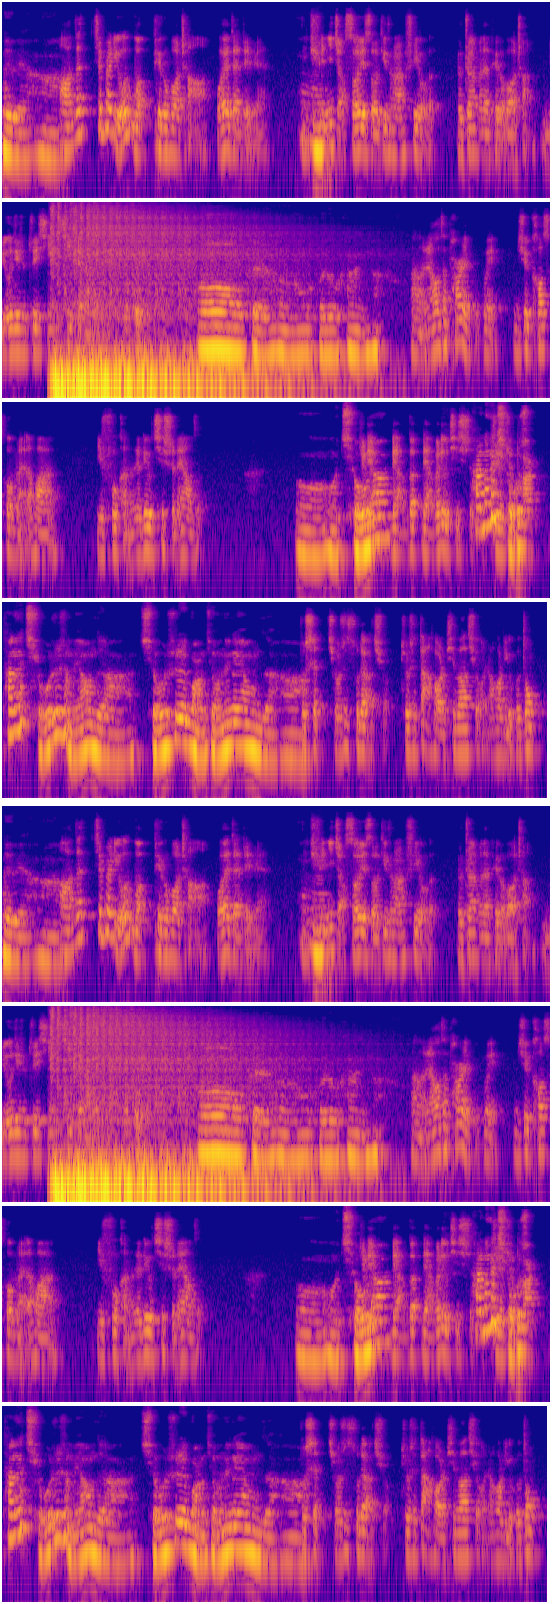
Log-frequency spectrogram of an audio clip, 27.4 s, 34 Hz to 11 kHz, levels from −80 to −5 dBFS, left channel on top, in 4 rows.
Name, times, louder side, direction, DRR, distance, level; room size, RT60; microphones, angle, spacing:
voice 1, 0.0-0.8 3.7-4.0 9.3-11.6 17.4-18.6 19.6-20.3 20.6-24.4, left 2 dB, 25° left, -1 dB, 0.3 m, -22 dB
voice 2, 0.7-3.3 3.7-5.4 5.7-8.8 11.9-14.4 14.9-16.2 18.2-20.3 24.3-27.2, left 2 dB, 45° left, -3 dB, 1.0 m, -30 dB
sound 1, 7.4-11.3, equal, 15° right, 1.0 m, -19 dB
2.3 x 2.2 x 2.4 m, 0.39 s
head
